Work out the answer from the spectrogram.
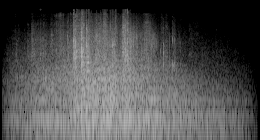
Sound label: Bicycle Mountain Bik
